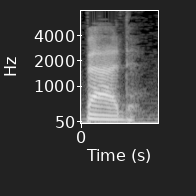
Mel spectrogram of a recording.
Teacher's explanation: notice the elongation of the a sound we don't say bad we say bad similarly we have the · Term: long vowel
